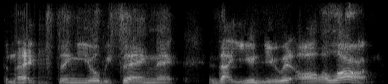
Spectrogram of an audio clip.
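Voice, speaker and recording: An actor playing an urbane, mocking villain in a radio detective play, smug and drawling with elaborate politeness. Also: male voice, on the high side, normal speed, gravelly. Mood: amused, gloating. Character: suave gloating male villain, urbane and mocking. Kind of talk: old-time radio detective acting. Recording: dull, lo-fi video call recording.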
